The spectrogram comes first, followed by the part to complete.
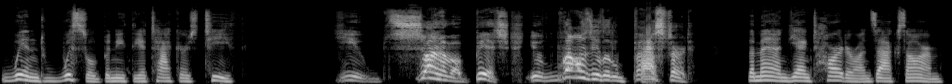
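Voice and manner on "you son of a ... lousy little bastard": angry thug cursing. Acted. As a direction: spit the insults out in pain. Thug kicked in shin.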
